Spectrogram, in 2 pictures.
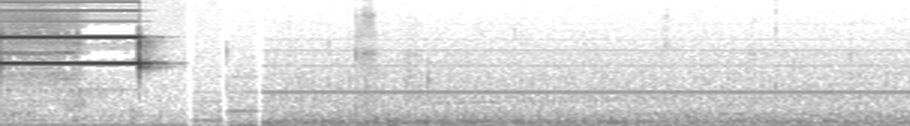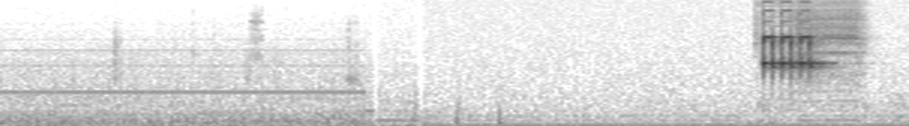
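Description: An electronic timer padlock beeping as its countdown runs out, with a loud burst of rapid high beeps, then a long stretch of faint hum, then another sharp beeping burst near the end.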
